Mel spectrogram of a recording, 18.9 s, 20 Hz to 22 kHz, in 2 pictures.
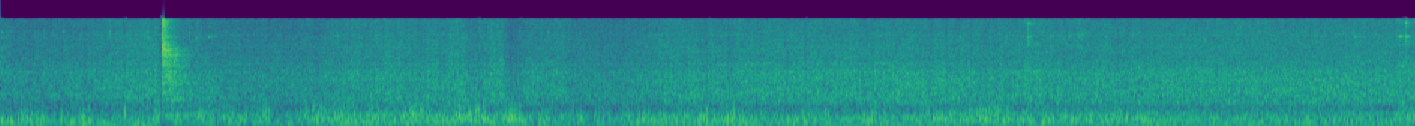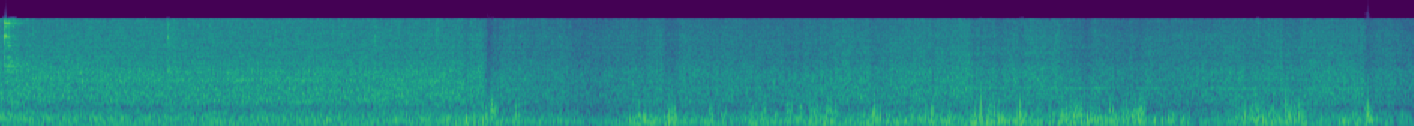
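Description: International DT466 inline-six turbo diesel running steadily, powering the PTO hydraulics as the cable-reel arm lifts the reel, with a light click about a second in.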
